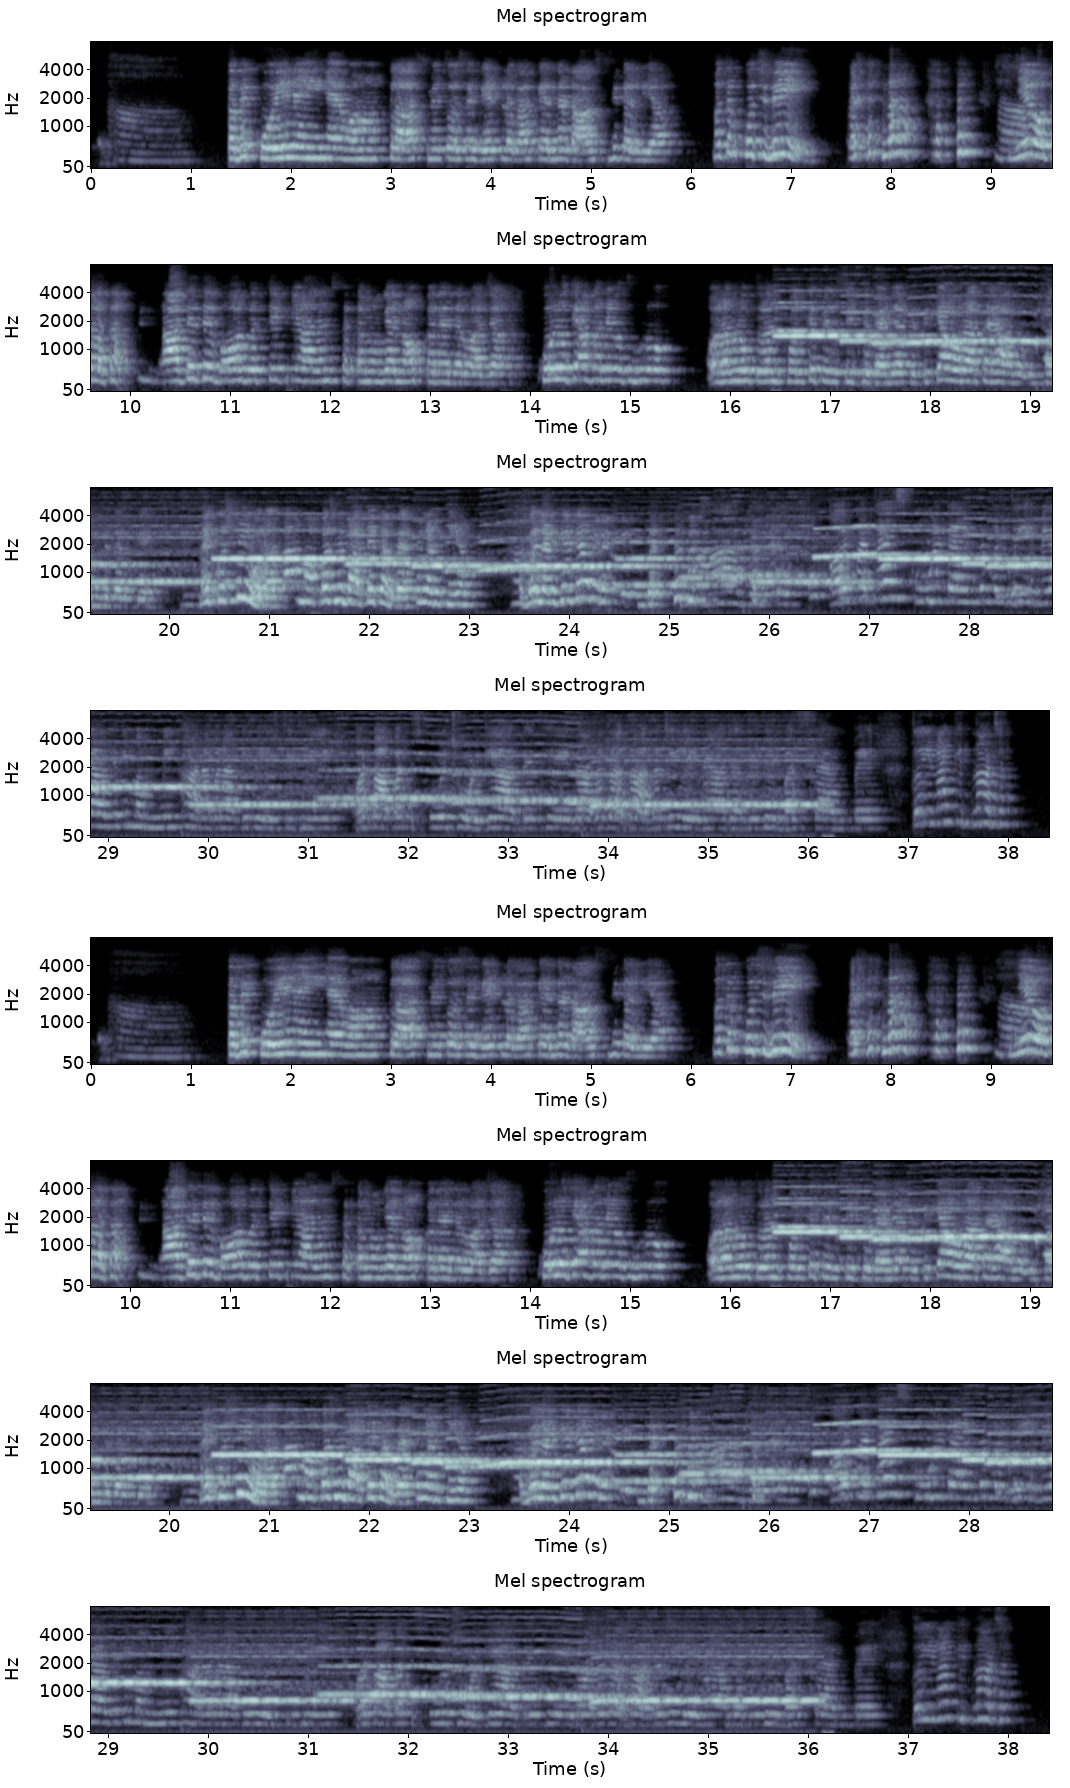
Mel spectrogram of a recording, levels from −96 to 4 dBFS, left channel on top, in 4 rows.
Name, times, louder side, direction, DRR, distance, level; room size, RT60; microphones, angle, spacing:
voice 1, 0.2-1.0 6.3-6.4 9.0-9.4 20.1-20.5 23.4-23.7 25.1-37.9, left 2 dB, 45° left, -1 dB, 5.0 m, -37 dB
voice 2, 1.4-5.8 6.2-7.2 7.6-8.8 9.2-13.7 14.1-15.3 15.8-19.8 20.3-23.0 23.5-25.3 28.4-28.5, left 1 dB, 10° left, -3 dB, 1.8 m, -26 dB
sound 1, 16.4-36.2, right 2 dB, 10° right, 0.7 m, -21 dB
10.5 x 10.5 x 3.0 m, 0.32 s
head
